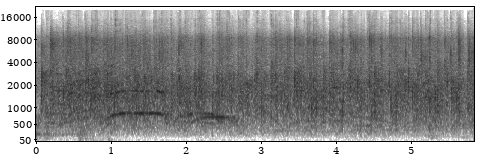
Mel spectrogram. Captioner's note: audience cheering and clapping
